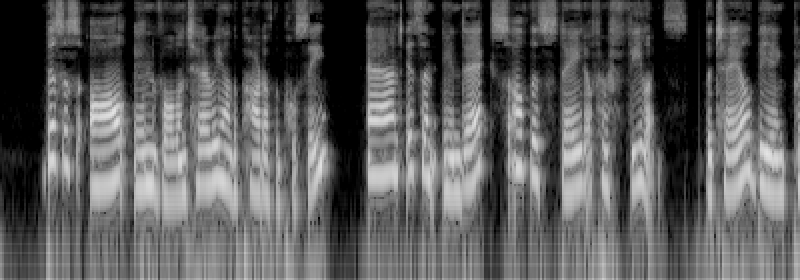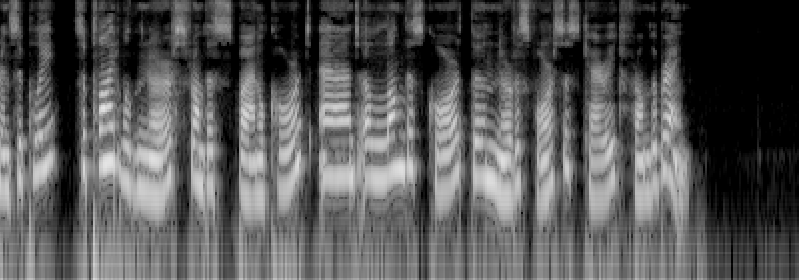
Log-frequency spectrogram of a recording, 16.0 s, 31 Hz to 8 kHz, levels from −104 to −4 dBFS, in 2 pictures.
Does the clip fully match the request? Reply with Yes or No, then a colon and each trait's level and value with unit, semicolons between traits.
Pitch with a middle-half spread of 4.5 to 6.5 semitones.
Yes: wide, 5.6 semitones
